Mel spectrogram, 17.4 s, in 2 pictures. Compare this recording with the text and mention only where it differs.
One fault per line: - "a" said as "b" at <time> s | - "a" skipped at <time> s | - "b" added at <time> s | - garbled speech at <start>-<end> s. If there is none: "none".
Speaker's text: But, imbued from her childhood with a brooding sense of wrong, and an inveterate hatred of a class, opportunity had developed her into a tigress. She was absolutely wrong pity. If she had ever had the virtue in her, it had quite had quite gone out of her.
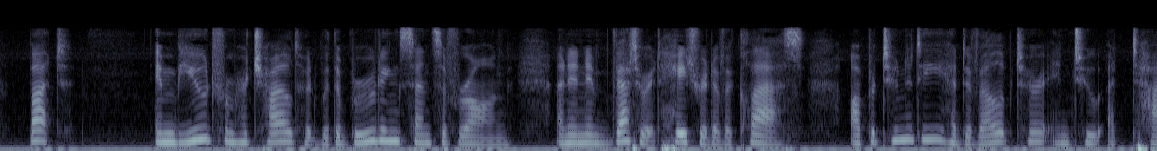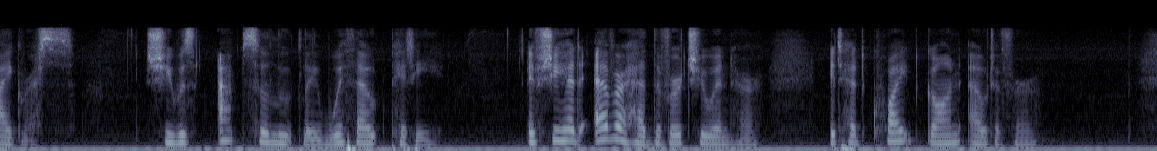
- "wrong" said as "without" at 11.1 s
- "had quite" skipped at 15.6 s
